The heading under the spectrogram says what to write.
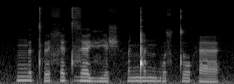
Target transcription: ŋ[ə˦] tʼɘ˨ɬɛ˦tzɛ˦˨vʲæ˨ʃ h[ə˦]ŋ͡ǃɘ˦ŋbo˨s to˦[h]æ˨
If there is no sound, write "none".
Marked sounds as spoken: ə˦, ə˦, h

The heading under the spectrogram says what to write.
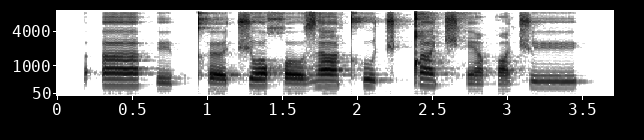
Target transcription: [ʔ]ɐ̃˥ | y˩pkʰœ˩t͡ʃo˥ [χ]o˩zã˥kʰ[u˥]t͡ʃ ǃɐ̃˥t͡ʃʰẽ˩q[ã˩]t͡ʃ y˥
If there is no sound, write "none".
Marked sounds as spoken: ʔ, χ, u˥, ã˩

